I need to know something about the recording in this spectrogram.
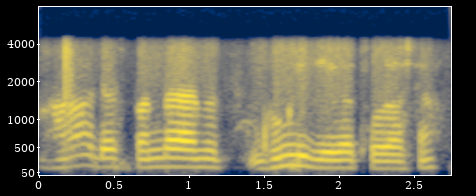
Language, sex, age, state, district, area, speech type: Hindi, male, 18-30, Bihar, Vaishali, urban, conversation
